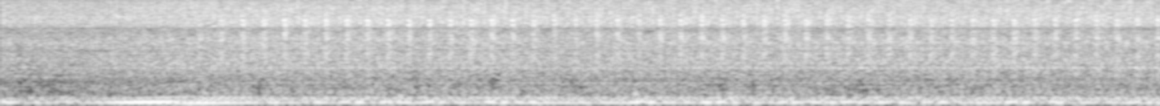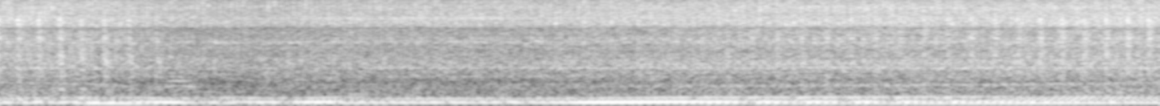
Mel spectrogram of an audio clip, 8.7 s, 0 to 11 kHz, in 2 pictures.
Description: This is what a spun bearing sounds like in a BMW M20. This is only the beginning of it however, and as such not much damage has been done, but it will get worse over time if not resolved.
